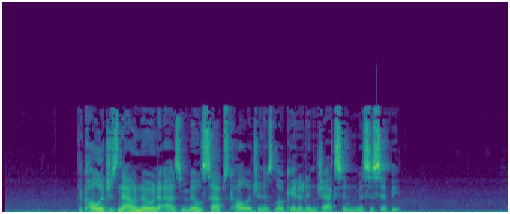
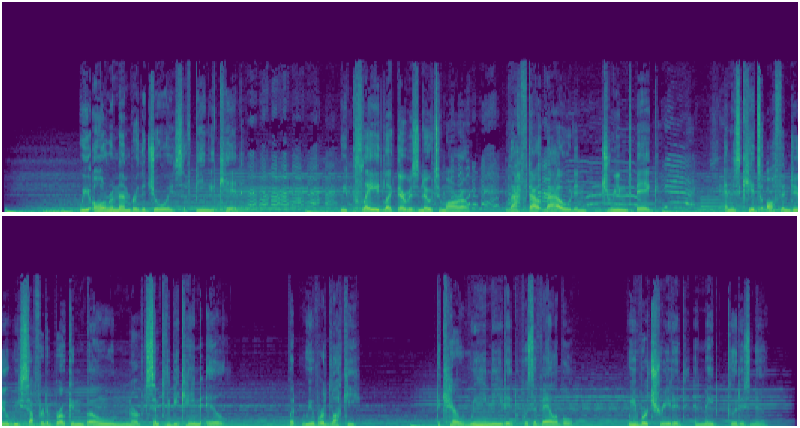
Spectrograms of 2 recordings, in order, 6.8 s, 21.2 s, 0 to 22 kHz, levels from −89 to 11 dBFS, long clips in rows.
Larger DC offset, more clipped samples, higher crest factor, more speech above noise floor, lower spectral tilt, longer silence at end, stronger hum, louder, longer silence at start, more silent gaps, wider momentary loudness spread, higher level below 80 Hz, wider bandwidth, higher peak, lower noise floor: neither; neither; about the same, 20 dB vs 16 dB; first, 31 dB vs 21 dB; second, -3.5 dB/octave vs -5 dB/octave; first, 1.45 s vs 0.3 s; neither; about the same, -17 LUFS vs -17 LUFS; first, 0.35 s vs 0.05 s; neither; second, 10 LU vs 13 LU; second, -40 dBFS vs -32 dBFS; second, 11.5 kHz vs 16 kHz; about the same, 0 dBFS vs -2 dBFS; first, -49 dBFS vs -38 dBFS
